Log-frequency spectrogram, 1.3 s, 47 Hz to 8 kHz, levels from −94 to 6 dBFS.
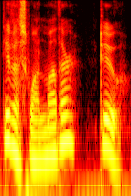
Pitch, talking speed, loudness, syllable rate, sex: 150 Hz, 230 wpm, -17 LUFS, 6.9 syllables/s, male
